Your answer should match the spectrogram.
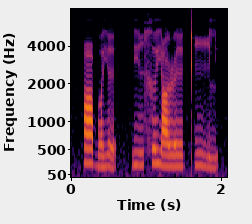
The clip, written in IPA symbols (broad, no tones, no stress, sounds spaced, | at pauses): ɑ b ɐ j e | j i x ɘ j ɑː ɭ eː kʼ iː lʲ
